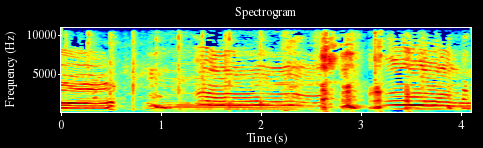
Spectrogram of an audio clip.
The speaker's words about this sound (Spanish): ¿No querés oír llorar? Ahí está. Sí, llora. ¡Ay, bebé!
